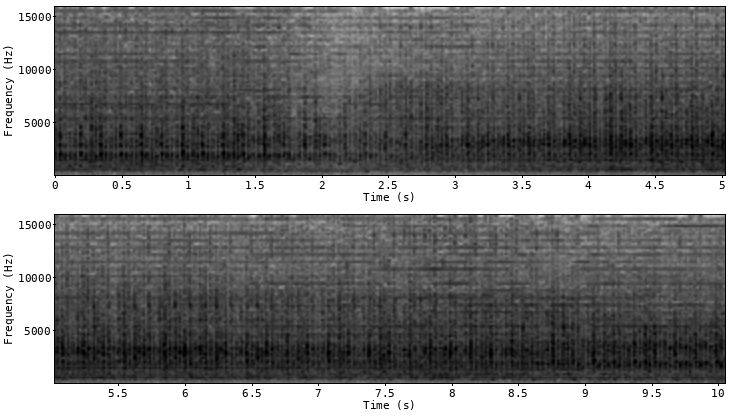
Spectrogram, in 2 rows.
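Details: 2007 Ford Focus C-Max 1.6 TDCi 90 hp diesel: steady knock of roughly three per second over the idle clatter; engine knocking, cause not yet pinned down.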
